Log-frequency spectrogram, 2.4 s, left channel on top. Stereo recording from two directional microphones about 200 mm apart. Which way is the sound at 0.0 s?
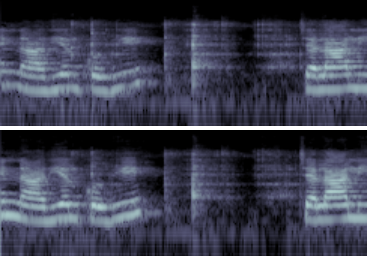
50° right (ahead or behind).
